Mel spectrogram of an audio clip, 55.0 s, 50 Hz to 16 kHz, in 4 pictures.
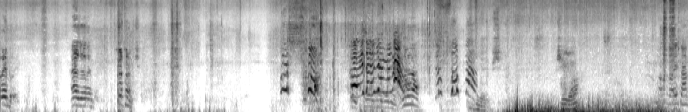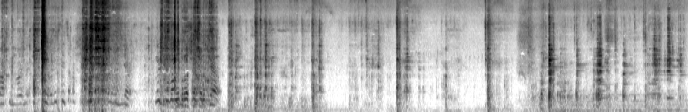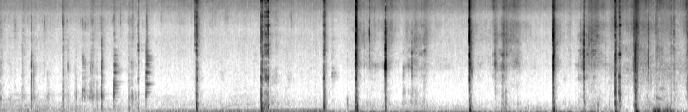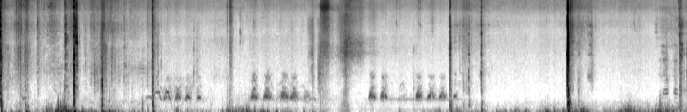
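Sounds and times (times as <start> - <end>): pick striking stony earth: 31.3 - 31.8, 32.6 - 33.1, 33.9 - 44.6, 52.4 - 53.2.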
